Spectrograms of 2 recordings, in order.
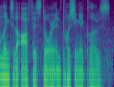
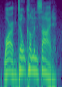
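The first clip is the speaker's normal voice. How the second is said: louder, higher warning cry; yelling; 7 semitones higher, 3 dB louder than usual. Acted. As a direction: shout to keep him out. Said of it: "Rachel yelled".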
